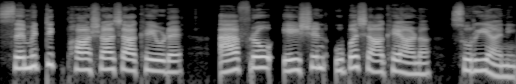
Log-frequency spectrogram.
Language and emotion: Malayalam, neutral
